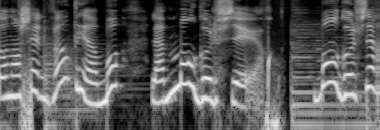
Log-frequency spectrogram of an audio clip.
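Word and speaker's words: montgolfière: enchaîne 21 mots la mangolfière mangolfière attention il y a des lettres muettes la mangolfière et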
